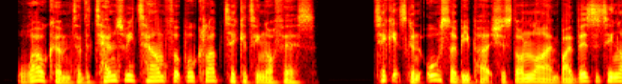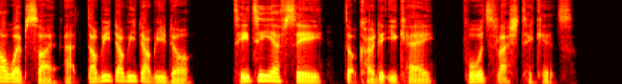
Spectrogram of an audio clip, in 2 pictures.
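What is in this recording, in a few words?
estuary voice telephone, Estuary English Male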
